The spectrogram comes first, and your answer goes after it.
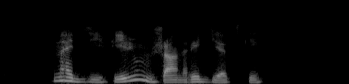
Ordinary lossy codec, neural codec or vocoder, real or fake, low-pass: Opus, 16 kbps; codec, 16 kHz, 0.7 kbps, FocalCodec; fake; 7.2 kHz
